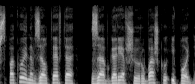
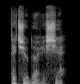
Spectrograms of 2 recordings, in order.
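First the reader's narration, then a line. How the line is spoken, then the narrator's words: Whisper. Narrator (Russian): прошептал Тефт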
